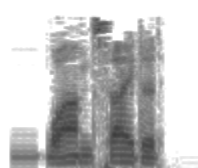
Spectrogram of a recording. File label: "one-sided", English; adjectives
